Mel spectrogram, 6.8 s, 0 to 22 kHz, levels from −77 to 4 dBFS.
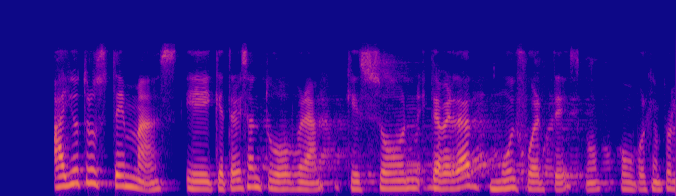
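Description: From 2.62 s to 6.58 s there is feedback echo between two devices: a second device in the same room on the call is playing back this microphone's signal, and the microphone picks it up again, beyond the reach of its own echo canceller. Each stretch of speech returns roughly every 150 ms as a thinner, ringing copy, peaking about 13 dB below the speech, with the repeats trailing behind every phrase until the loop ends.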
